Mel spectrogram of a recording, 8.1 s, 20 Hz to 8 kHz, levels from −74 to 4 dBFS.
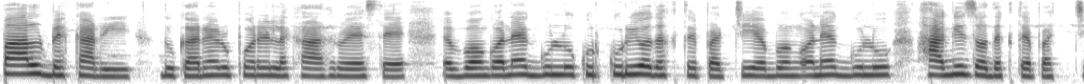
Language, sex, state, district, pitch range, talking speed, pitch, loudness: Bengali, female, Assam, Hailakandi, 225-250 Hz, 120 wpm, 235 Hz, -20 LUFS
